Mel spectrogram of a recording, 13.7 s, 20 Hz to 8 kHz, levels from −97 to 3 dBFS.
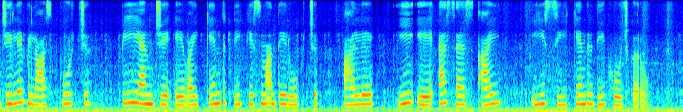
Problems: none marked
